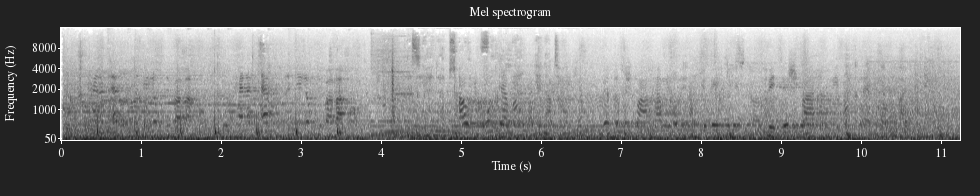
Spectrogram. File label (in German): Durchsage; Foundation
